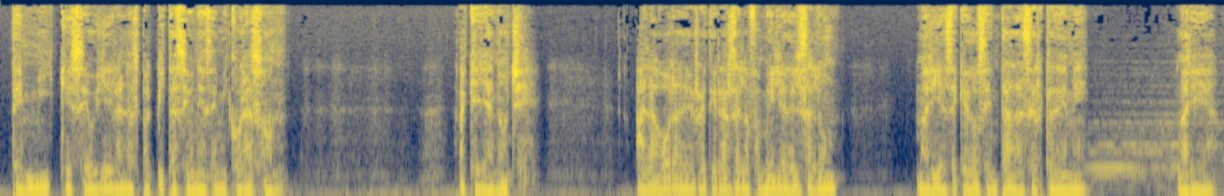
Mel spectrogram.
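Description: A lovestruck young man in a radio drama, with a lowish voice set over clear background music. He narrates in an earnest, wistful, literary way, full of melancholy longing. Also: a little mellow, no room sound. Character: lovestruck, melancholy young man recalling his first love.

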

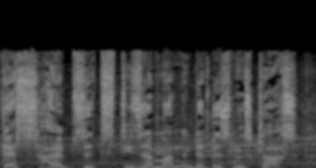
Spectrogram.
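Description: An actor playing a fervent, unbending patriot in a radio drama, arguing insistently. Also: male voice, a little high, a little fast, natural voice. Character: fervent male patriot aircrew member, conspiratorial, unbending. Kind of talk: naturalistic German radio drama acting. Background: loud music under the dialogue.

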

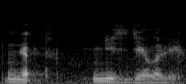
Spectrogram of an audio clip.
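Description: A man's voice: a bass voice, little pitch movement, slow, darkish tone, highs cut off, heavily acted. An actor playing a weary, proud reformed ex-convict man in a Soviet radio drama, speaking tersely. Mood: guarded, subdued.

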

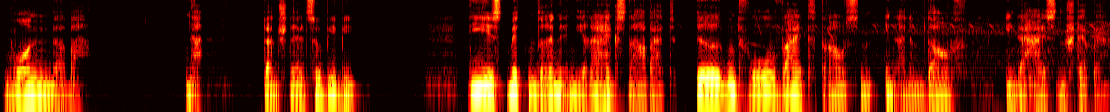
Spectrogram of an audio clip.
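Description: A man's voice: lively intonation, measured pace, darkish tone, no echo, exaggerated voice. A man narrating a children's audio drama as an avuncular, fretting storyteller, full of exclamations and questions to young listeners. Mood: confiding. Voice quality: very deep, husky.

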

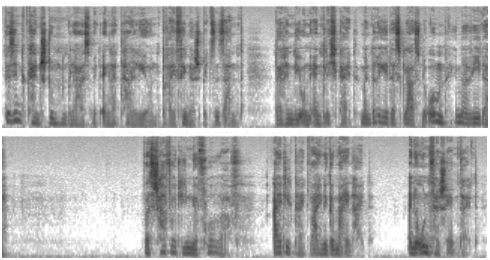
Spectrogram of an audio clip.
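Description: A woman's voice: rumbling low, animated, moderate pace, a little mellow, breathy edge, heavily acted. An actress playing a proud, brooding woman architect in a radio play, speaking in an introspective, literary and bitter way. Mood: indignant. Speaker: lead character and first-person narrator. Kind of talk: radio play acting, interior monologue and dialogue. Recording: studio radio drama with music behind.

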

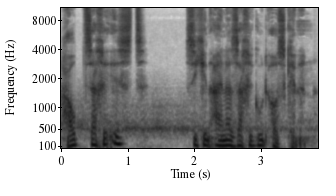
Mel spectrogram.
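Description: An actor in a radio play voicing a pensive, word-obsessed lawyer lost in reverie, speaking in halting, intimate, poetic musings. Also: male voice, mid-range voice, noisy background, natural voice. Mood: rapt.

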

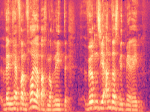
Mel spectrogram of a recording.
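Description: An actor playing a proud, stubborn young foundling in a German radio play, defiant and aggrieved. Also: male voice, on the high side, a little fast, lightly acted. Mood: desperate defiance.

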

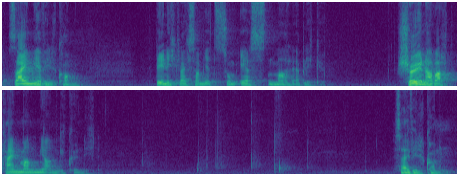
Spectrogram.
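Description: Ardent young poet, slightly husky. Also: male voice, fairly low pitch. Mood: ardent, welcoming. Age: young adult. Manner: declamatory, fervent, lofty. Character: idealistic, impulsive young male poet, ardent and sensitive. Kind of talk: classical German verse radio drama acting.

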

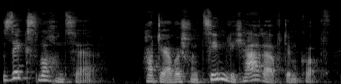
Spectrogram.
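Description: A talkative working-class mother in a radio play. Her husky, slightly low voice swings up and down as she rambles on confidingly, always deferential to the gentleman listening. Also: sing-song, moderate pace, heavily acted. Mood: chatty recollection. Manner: chatty, rambling, deferential, quoting herself and others. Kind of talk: German radio play acting.

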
